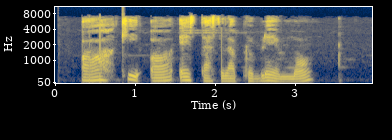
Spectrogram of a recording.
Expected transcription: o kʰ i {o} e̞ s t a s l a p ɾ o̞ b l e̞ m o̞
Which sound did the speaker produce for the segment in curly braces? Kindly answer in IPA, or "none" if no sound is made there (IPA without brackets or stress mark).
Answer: o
